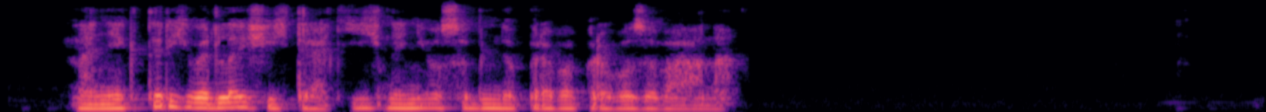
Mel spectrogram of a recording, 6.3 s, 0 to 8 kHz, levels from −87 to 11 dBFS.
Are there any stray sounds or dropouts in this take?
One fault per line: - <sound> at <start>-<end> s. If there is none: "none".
none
